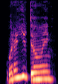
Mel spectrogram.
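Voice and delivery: put-on high little kid voice; child's voice. A narrator's reading. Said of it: "said a child's voice".

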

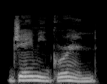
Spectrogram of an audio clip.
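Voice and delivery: plain reading voice

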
